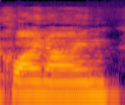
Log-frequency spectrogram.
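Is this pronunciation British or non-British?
non-British. It is pronounced the non-British way. "but we do quinine"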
